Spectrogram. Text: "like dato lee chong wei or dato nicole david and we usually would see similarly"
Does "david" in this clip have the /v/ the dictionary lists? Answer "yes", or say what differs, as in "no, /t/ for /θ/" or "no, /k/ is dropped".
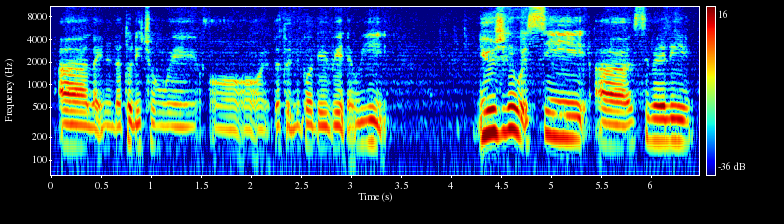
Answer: yes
